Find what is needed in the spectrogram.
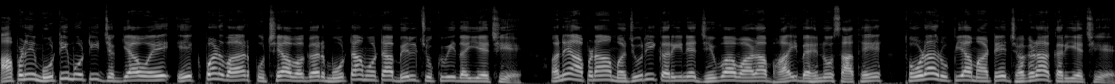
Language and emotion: Gujarati, neutral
